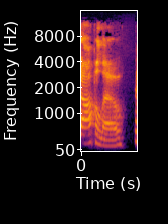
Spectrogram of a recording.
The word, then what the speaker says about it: Podopolo: It's Podopolo.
